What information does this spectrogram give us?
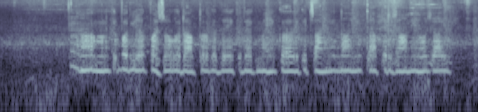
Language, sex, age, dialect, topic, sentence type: Bhojpuri, female, 18-24, Northern, agriculture, statement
